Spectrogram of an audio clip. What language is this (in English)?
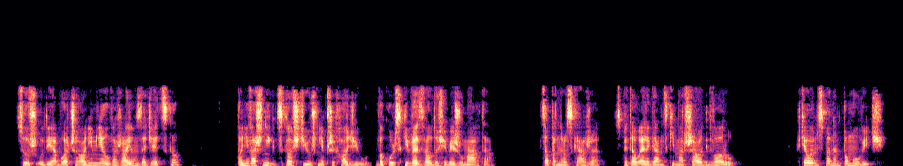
Polish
